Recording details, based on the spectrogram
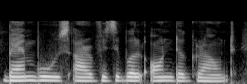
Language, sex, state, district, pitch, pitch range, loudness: English, female, Assam, Kamrup Metropolitan, 175 Hz, 165-180 Hz, -14 LUFS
